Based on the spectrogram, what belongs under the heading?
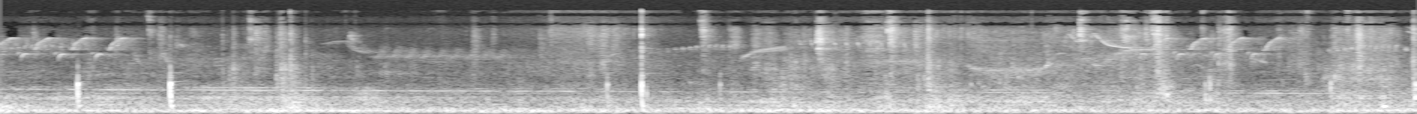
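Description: Small birds chirping: a quick run of short repeated high notes at the start and another near the end, with other scattered calls between. A steady low rumble runs underneath, and there are a few sharp clicks.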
